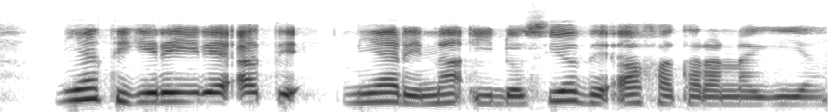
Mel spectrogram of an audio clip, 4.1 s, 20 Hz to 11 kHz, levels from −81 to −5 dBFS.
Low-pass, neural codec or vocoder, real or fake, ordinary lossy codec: 9.9 kHz; none; real; none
